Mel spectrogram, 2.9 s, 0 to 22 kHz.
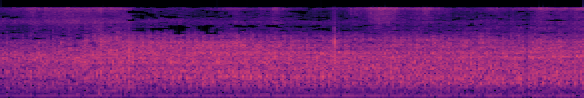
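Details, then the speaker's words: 1965 Mack B61 dump truck, first start after sitting about 25 years: steady hiss under a low diesel idle drum, air leaking at the rear; owner suspects brake chambers or a hose. Air leak hiss. "Yeah, we got leaking on the back. I can hear it now. Probably go buy a couple fresh chambers for it. It's either that or it's going to be a hose."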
